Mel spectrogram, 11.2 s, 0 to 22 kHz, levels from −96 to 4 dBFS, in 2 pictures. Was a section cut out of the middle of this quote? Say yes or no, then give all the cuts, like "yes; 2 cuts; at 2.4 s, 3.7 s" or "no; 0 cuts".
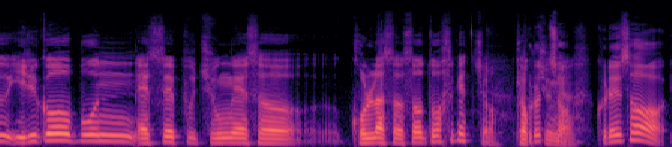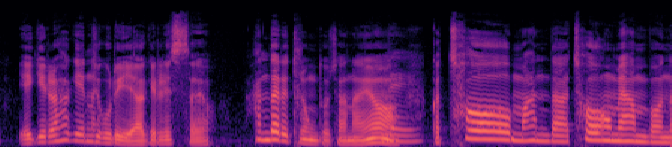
yes; 4 cuts; at 3.7 s, 5.6 s, 6.4 s, 8.1 s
